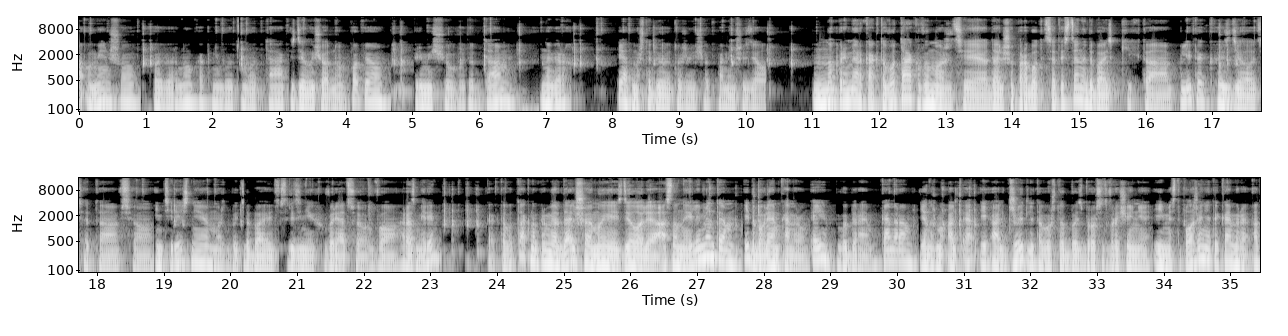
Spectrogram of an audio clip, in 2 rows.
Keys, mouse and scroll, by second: 0.4 middle click, 2.0 r, 2.3 middle click, 2.4 click, 2.7 middle click, 3.1 click, 3.8 middle click, 4.0 g, 4.6 middle click, 4.7 shift+d, 5.0 middle click, 5.7 g, 6.9-7.4 middle drag, 7.7 middle click, 7.7 click, 8.1 click, 8.6 s, 9.5 middle click, 9.7 click, 10.1 middle click, 10.3 g, 11.0-14.1 shift+middle drag, 16.6 click, 17.2 shift+d, 20.7 click, 21.0-23.1 middle drag, 23.1 click, 23.2 shift+d, 23.8-27.1 shift+middle drag, 27.1 KP_7, 27.7 scroll down 3, 27.9 shift+a, 30.5 alt+r, 30.9 alt+g, 31.7-33.7 middle drag, 33.7 KP_7, 34.3 g.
